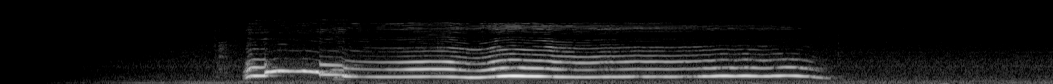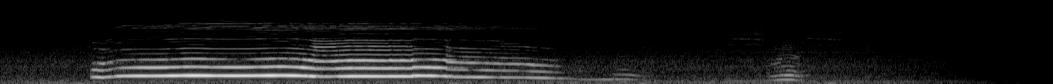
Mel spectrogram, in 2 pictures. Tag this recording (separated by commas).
Dog, Domestic animals, Animal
